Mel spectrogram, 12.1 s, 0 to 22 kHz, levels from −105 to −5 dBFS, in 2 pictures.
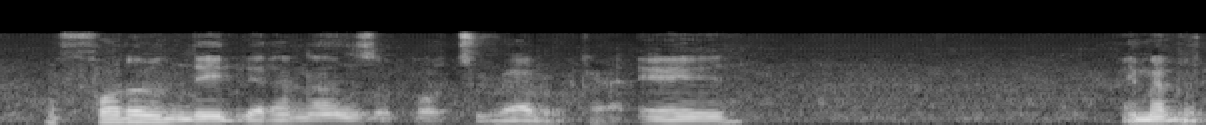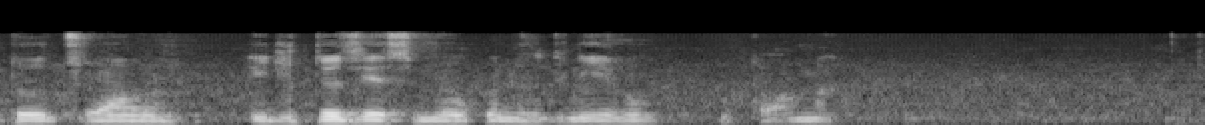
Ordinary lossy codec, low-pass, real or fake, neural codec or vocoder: none; 7.2 kHz; fake; codec, 16 kHz, 4 kbps, X-Codec, WavLM features, trained on Multilingual LibriSpeech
